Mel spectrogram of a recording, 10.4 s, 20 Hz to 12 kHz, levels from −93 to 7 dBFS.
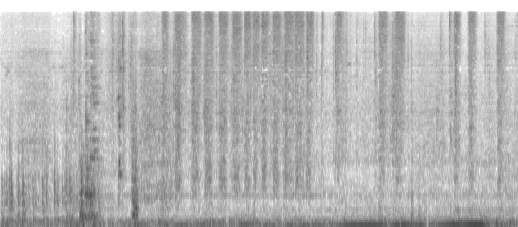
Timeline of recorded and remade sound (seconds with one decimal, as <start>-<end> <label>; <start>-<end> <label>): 0.0-3.7 recorded; 3.7-5.1 remade; 5.1-8.0 recorded; 8.0-9.1 remade; 9.1-9.7 recorded; 9.7-10.4 remade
